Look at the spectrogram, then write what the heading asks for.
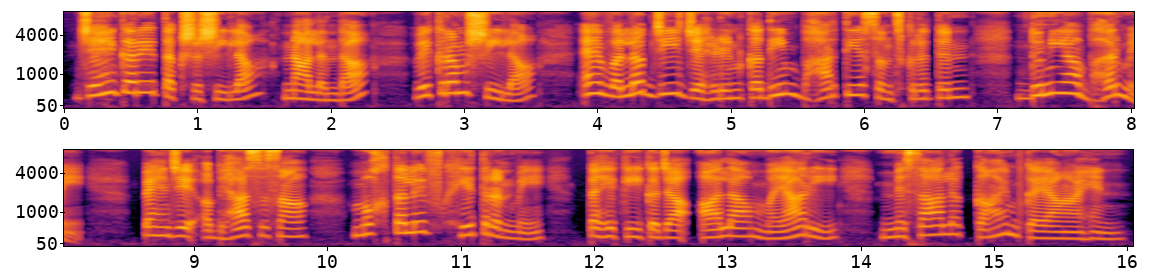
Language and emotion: Sindhi, neutral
